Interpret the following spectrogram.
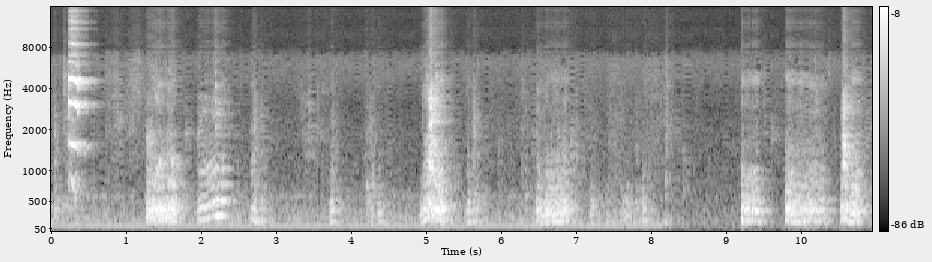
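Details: During gun training, a Belgian Tervuren gives high harmonic whines, one wavering and rising, mixed with rough, breathy growling bursts and short pauses, over a low steady hum that drops away near the end.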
